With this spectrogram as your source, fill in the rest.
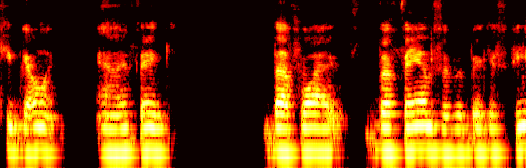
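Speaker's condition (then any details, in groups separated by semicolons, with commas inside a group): Cerebral palsy; present from birth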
